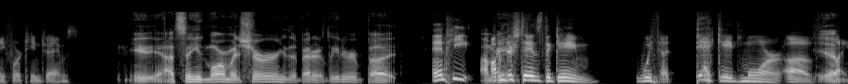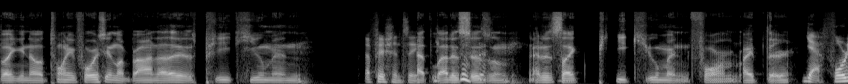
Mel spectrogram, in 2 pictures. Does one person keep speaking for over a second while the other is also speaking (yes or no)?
no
